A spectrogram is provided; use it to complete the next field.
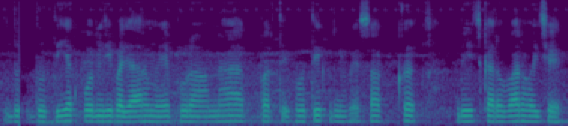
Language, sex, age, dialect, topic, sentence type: Maithili, male, 51-55, Eastern / Thethi, banking, statement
